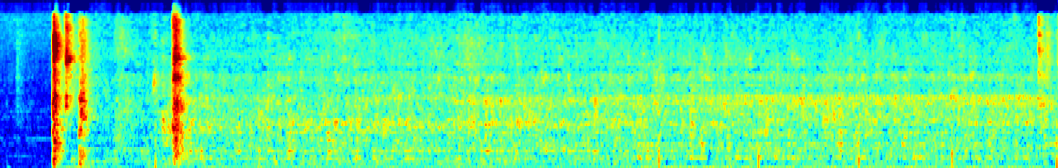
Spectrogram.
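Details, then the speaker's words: Whirlpool top-load washer after replacing broken motor coupler (broken by heavy loads) that stopped agitate and spin: steady low motor hum, smooth spin with a few clicks and bumps at start and end; normal spin cycle. "now you have the motor coupler back in there we can hear it that's great alright go to spin"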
